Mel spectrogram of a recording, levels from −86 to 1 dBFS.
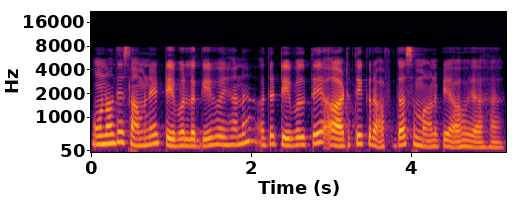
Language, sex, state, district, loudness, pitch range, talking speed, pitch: Punjabi, female, Karnataka, Bangalore, -17 LUFS, 185-240 Hz, 205 wpm, 210 Hz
